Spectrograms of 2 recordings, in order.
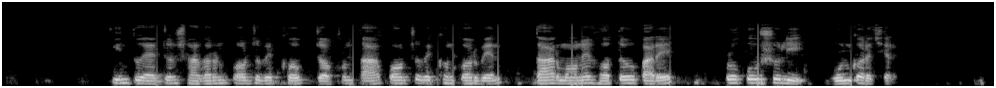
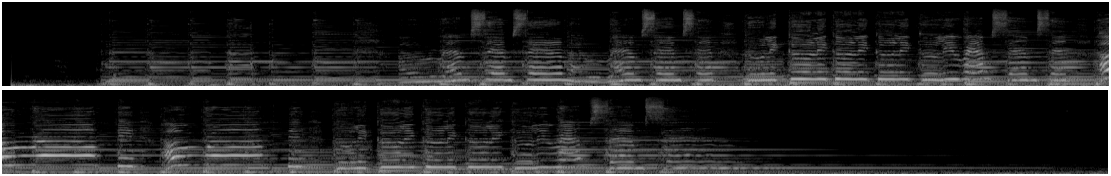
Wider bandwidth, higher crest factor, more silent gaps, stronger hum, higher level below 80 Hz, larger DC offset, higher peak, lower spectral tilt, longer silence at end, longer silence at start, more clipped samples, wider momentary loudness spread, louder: second, 7.4 kHz vs 15.5 kHz; about the same, 16 dB vs 18 dB; first, 9.13-9.18 s vs none; neither; about the same, -52 dBFS vs -52 dBFS; neither; first, -4 dBFS vs -14 dBFS; first, -8 dB/octave vs -5 dB/octave; about the same, 0.1 s vs 0 s; first, 1.1 s vs 0.1 s; neither; second, 6 LU vs 16 LU; first, -18 LUFS vs -32 LUFS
